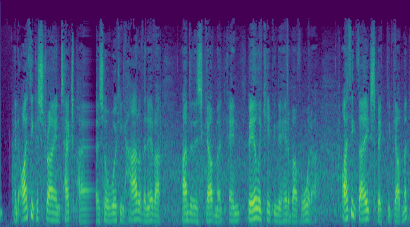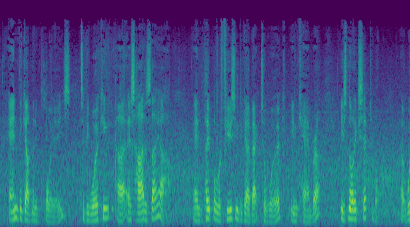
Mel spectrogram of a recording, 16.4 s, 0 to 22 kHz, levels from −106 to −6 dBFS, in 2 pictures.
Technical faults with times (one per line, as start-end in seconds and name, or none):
1.67-1.92 call audio freeze
8.12-9.16 jitter buffer speed-up
9.94-11.33 jitter buffer speed-up
12.10-12.92 jitter buffer speed-up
